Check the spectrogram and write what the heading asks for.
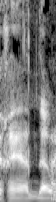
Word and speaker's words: Reinhardt: On se demande toujours comment on doit prononcer, c'est Reinhardt.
